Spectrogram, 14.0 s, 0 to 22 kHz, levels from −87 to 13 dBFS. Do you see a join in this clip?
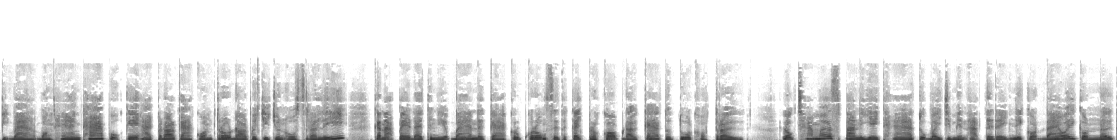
no; 0 cuts

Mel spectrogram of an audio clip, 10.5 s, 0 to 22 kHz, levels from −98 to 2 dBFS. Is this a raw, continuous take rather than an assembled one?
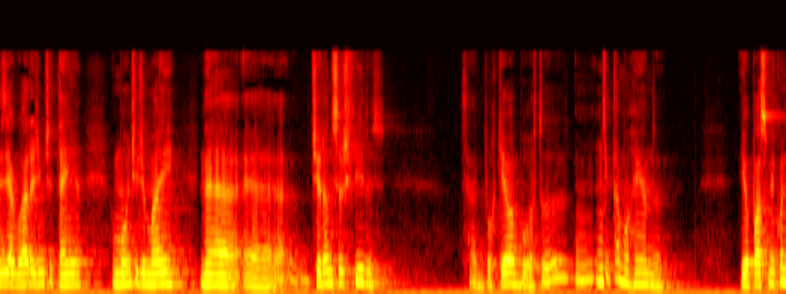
no; 3 cuts; at 2.6 s, 7.7 s, 8.1 s

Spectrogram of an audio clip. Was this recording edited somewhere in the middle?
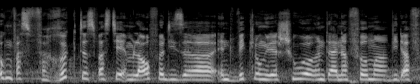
no; 0 cuts

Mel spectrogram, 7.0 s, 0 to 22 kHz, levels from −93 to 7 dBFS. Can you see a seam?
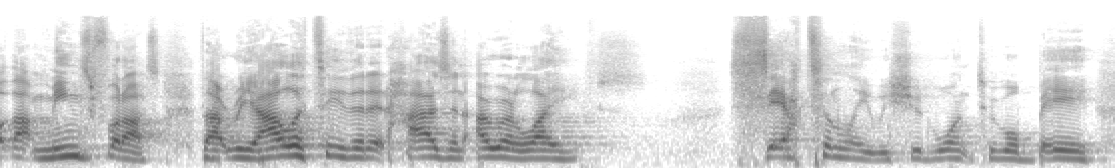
no; 0 cuts

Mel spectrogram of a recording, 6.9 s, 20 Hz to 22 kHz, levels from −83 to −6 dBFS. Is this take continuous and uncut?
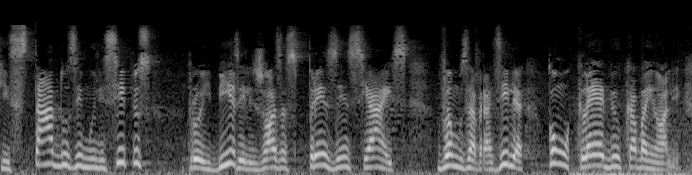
no; 3 cuts; at 1.8 s, 2.4 s, 5.7 s

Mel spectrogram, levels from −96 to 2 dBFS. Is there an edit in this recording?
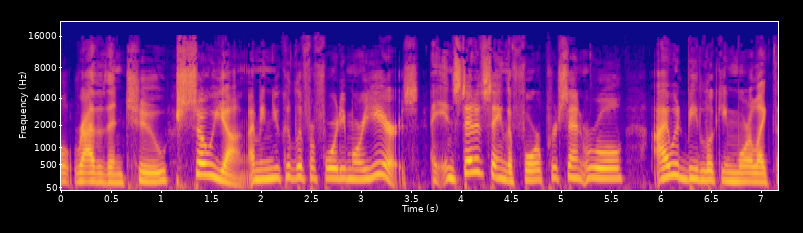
yes; 2 cuts; at 1.2 s, 3.6 s

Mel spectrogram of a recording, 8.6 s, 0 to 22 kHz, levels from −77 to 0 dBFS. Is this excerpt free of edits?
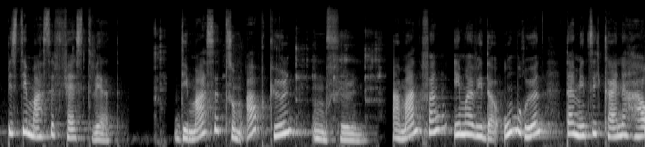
no; 3 cuts; at 2.2 s, 4.2 s, 5.1 s

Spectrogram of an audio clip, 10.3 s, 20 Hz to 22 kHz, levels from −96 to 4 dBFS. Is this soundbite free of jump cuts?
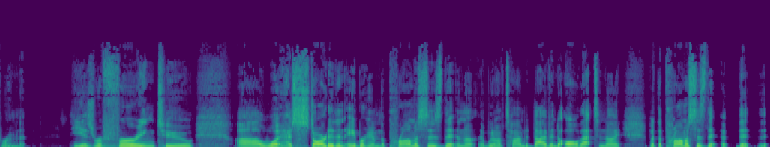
yes; 0 cuts

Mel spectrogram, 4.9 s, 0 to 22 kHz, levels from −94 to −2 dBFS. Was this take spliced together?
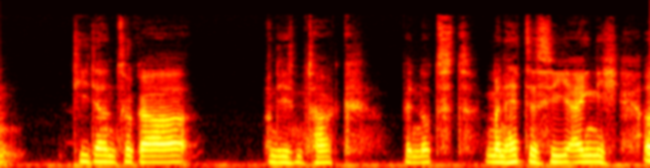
no; 0 cuts

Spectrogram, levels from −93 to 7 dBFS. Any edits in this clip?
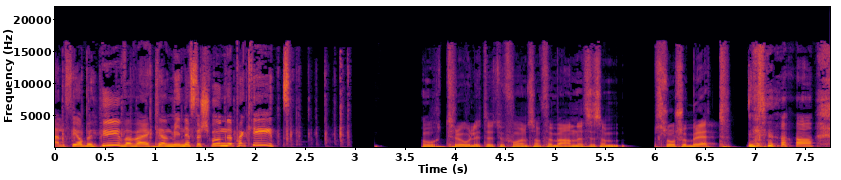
no; 0 cuts

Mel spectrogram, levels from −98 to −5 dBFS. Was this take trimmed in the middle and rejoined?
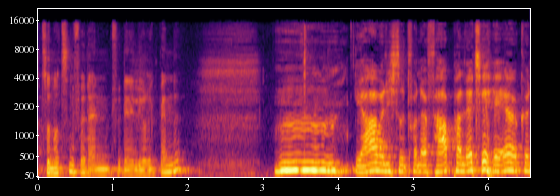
yes; 1 cut; at 4.9 s

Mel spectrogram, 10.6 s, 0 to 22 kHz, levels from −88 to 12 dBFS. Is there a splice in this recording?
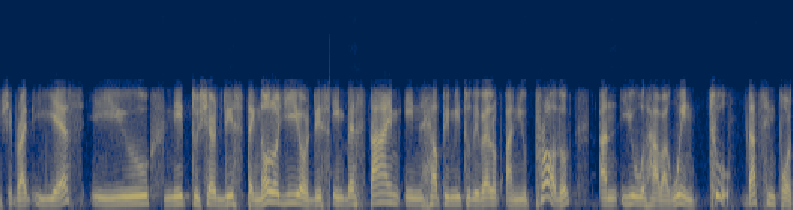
no; 0 cuts

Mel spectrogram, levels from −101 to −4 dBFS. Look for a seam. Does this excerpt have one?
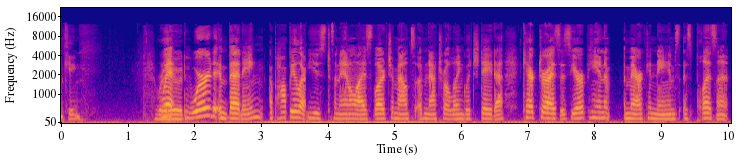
yes; 2 cuts; at 3.7 s, 4.1 s

